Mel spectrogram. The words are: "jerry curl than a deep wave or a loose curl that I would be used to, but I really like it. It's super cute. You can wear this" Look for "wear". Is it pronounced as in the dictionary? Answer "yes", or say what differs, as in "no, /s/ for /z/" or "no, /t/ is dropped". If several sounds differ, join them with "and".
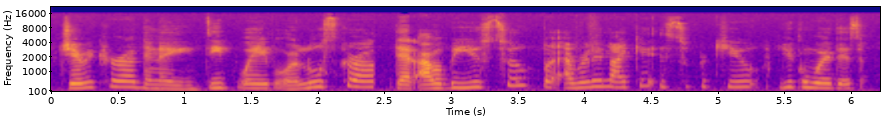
yes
